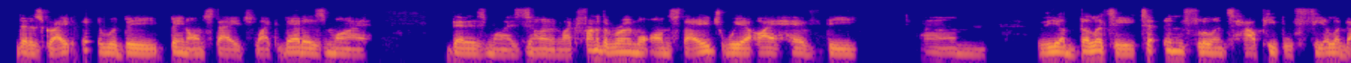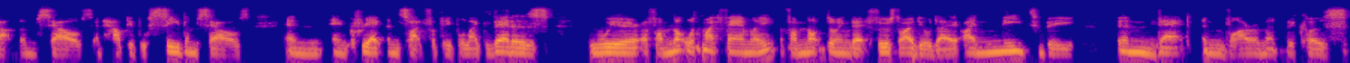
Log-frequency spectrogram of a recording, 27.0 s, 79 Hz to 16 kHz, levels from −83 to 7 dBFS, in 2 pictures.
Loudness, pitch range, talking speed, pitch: -22 LUFS, 90-100 Hz, 170 wpm, 95 Hz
